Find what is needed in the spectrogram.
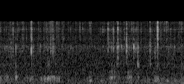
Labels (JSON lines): {"label": "ambient", "recorder": "HydroMoth"}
